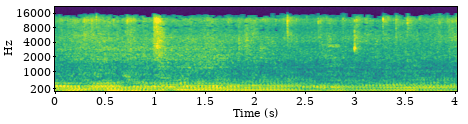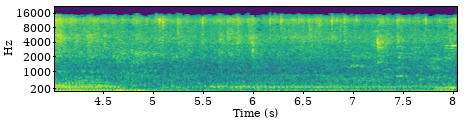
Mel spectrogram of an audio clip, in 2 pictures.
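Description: A motor vehicle's engine running steadily with a low hum. It drops to a quieter level a little before five seconds in.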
